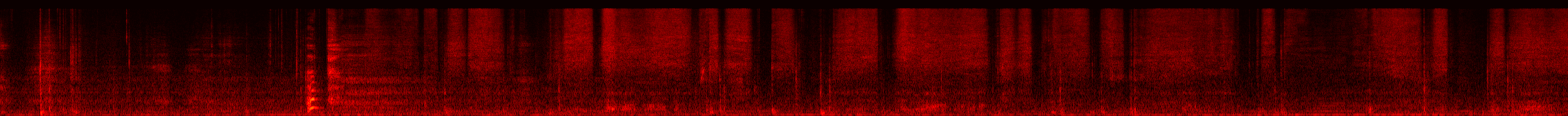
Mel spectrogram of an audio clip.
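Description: Hands rub and smooth over paper with a soft swishing.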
